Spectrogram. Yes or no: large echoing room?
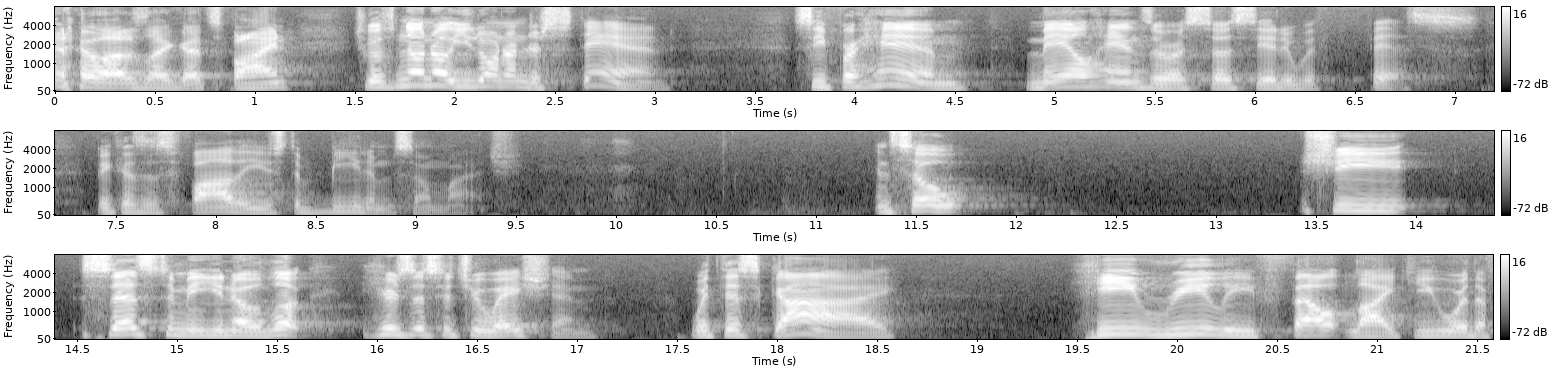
yes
